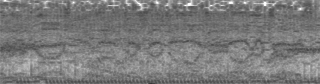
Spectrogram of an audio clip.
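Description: Metal song playing, with heavily distorted guitars, fast, dense drumming and vocals singing the lyrics.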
